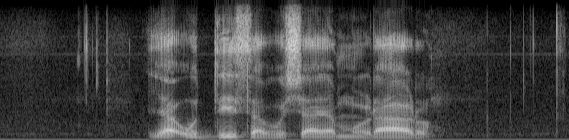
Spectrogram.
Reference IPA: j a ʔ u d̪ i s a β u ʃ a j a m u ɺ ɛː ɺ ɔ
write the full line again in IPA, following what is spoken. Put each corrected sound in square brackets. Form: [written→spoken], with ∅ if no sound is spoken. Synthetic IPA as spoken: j a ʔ u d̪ i s a β u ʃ a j a m u ɺ [ɛː→aː] ɺ ɔ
